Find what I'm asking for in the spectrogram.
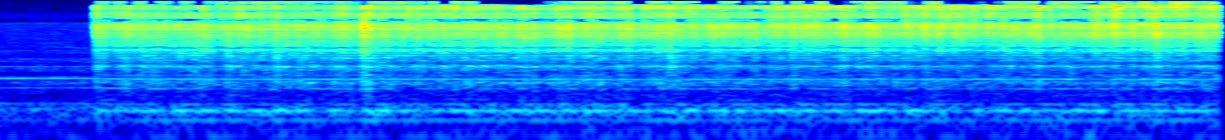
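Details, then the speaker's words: Flux core welder, trigger held continuously while pulling a straight bead: steady, even frying-bacon crackle with no pops or sputtering breaks; stable arc laying a good weld. "So I'm gonna pull and hold this trigger the whole time as I'm doing this, okay?"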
